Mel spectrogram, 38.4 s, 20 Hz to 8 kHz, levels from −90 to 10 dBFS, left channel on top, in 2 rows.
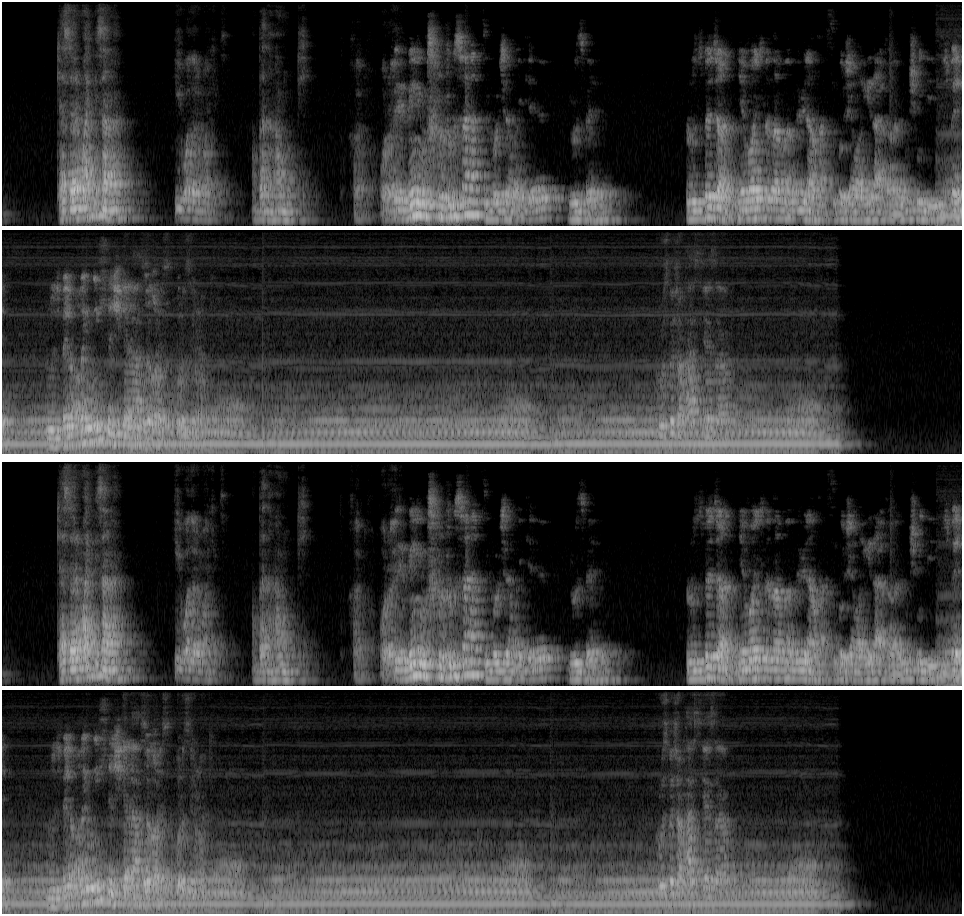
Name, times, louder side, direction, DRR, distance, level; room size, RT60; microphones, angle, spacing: voice 1, 1.1-2.4 5.0-6.1, left 1 dB, 5° right, -3 dB, 0.4 m, -26 dB
voice 2, 3.5-4.4 7.0-7.2 7.6-8.0 21.6-23.3 32.3-33.7, right 1 dB, 85° right, -2 dB, 0.6 m, -31 dB
voice 3, 7.8-10.9 11.3-12.1 13.7-19.2 20.1-23.2, left 1 dB, 90° left, -7 dB, 0.6 m, -27 dB
sound 1, 18.7-35.9, left 1 dB, 45° left, 0.5 m, -33 dB
2.8 x 2.1 x 2.3 m, 0.93 s
head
